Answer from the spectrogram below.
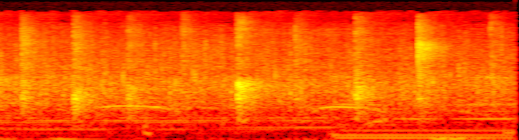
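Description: Scattered audience clapping with a dense, crackling texture, joined by a low steady hum that grows louder midway through, over about two and a half seconds.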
